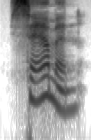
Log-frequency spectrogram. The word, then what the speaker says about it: salmon: gidge mortgage number nine salmon salmon is a type of fish the first syllable s al sounds like the sac in sample the L is silent and the second syllable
